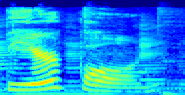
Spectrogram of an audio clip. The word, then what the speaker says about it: beer pong: 彼はちょうど庭で鶏を追いかけてたらしいんですね。その前はチャーリーという友達とビアポンをしてたそうです。ビアポンでビアポンという遊びらしいんですが、Joe, what is this beer pong? In the correct English pronunciation, it's called beer pong. Beer pong. Right, like ping pong.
